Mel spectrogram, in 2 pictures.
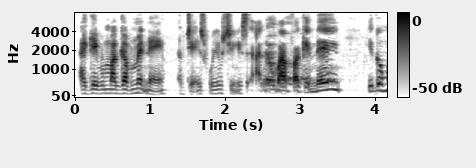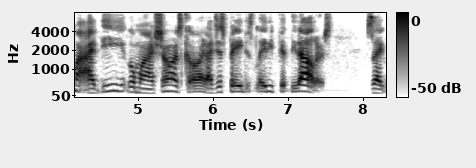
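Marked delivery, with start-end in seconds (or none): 2.4-7.6 exasperated. Retold or imitated. Fed-up patient, voiced high.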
